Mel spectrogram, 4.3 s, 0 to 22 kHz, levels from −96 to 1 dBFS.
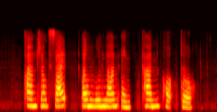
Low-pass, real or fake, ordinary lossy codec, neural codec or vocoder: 7.2 kHz; fake; none; codec, 16 kHz, 1 kbps, FreqCodec, smaller model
